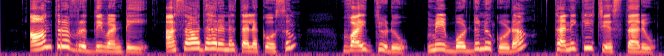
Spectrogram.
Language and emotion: Telugu, neutral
